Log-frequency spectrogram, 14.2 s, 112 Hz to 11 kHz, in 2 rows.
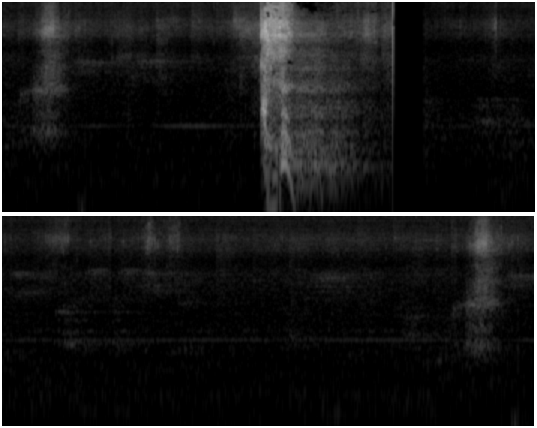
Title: #39 Sneeze Sounds Effect_Sneeze Male Sound Effects All Sounds_Sneeze Sounds Effect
